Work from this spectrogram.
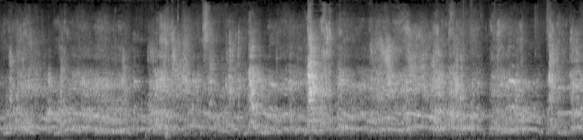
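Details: Steady snarling from four Cavalier King Charles Spaniel pups wrestling over a sock at home, a thick layer of rough growls with small higher squeaks breaking through now and then.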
